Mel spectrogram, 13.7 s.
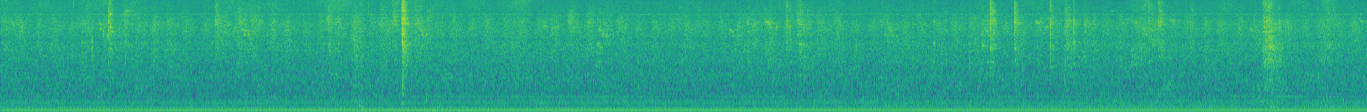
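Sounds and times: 
goats feeding in a stall inside a large barn: 0.0s - 13.6s
milking equipment running: 0.0s - 13.6s.

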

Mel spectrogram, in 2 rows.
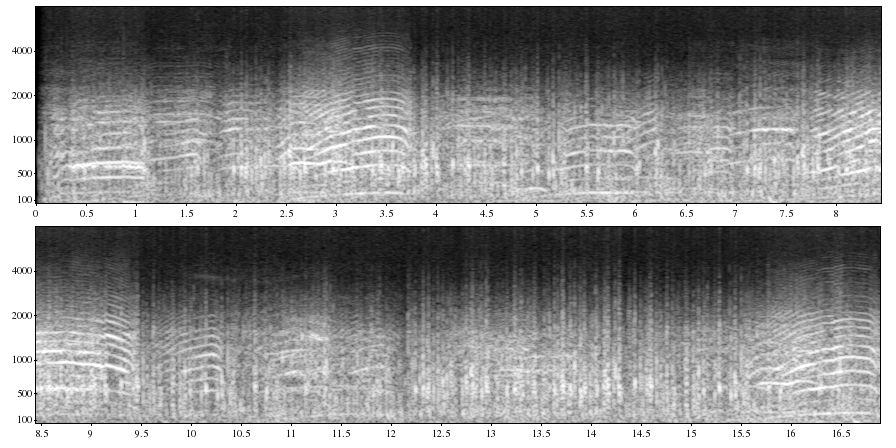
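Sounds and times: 
stampeding cattle herd rumble of hooves: 0.0s - 16.8s.

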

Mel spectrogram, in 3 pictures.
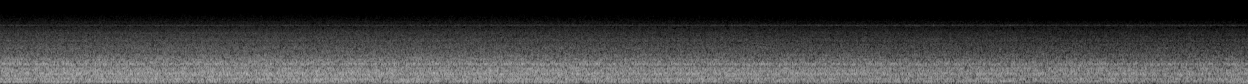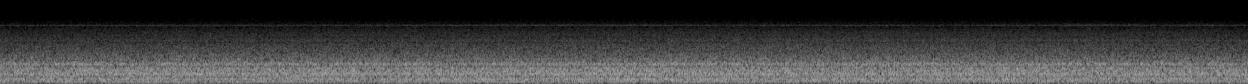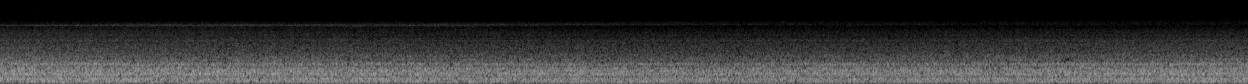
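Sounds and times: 
Gloster Meteor F Mk8 fighter jet flying, interior: 0.0s - 37.4s.

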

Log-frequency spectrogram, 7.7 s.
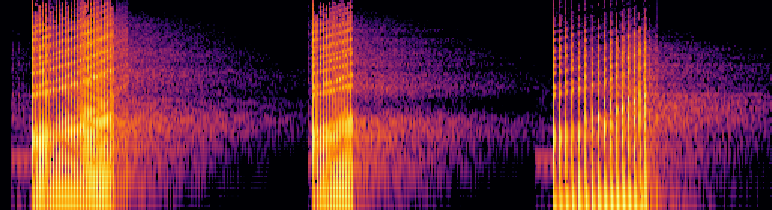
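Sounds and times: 
abstract electronic frog croaks: 0.3s - 1.3s, 3.1s - 3.7s, 5.5s - 7.0s.

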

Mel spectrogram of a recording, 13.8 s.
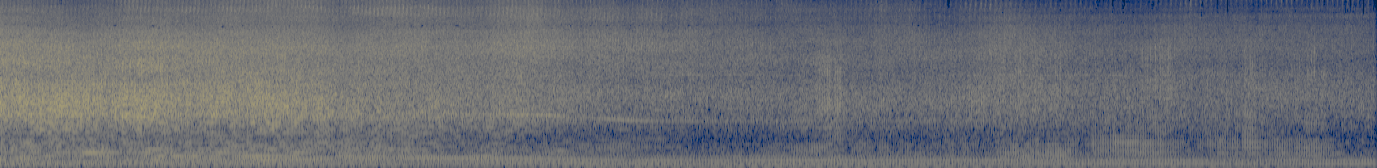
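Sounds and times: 
light propeller aircraft queuing up to take off on a small airfield runway: 0.0s - 13.7s.

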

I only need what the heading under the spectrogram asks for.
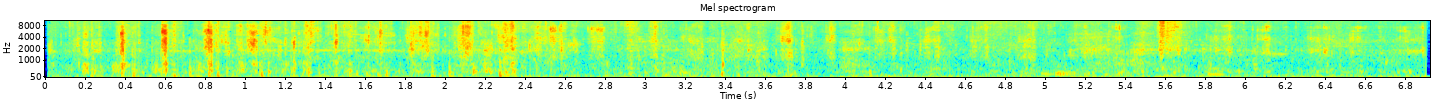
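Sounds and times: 
Boer goat kid bottle feeding: 0.0s - 6.9s.

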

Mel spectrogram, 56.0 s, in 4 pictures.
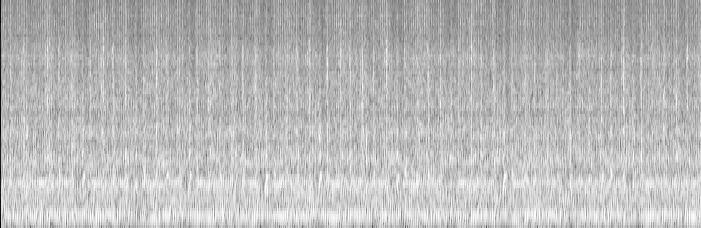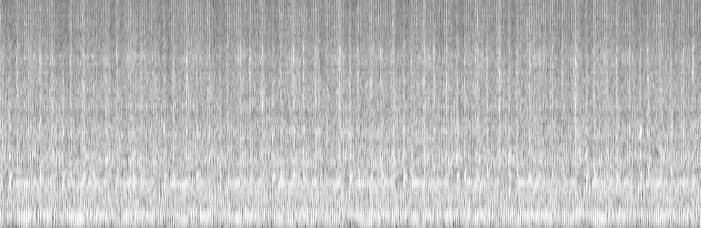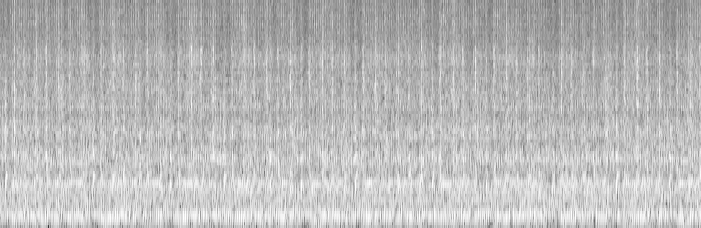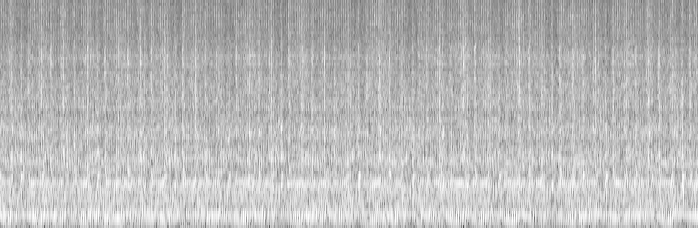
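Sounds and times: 
industrial asphalt machine: 0.0s - 56.0s.

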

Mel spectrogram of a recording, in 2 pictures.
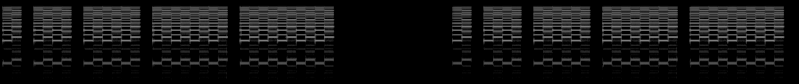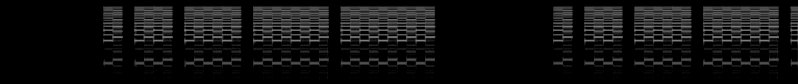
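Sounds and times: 
cell phone ringtone: 0.0s - 3.4s, 4.6s - 7.9s, 9.1s - 12.4s, 13.6s - 15.9s.

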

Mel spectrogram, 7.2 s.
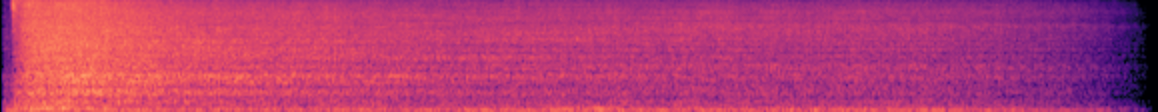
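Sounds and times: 
water sizzling in a very hot pan: 0.0s - 7.2s.

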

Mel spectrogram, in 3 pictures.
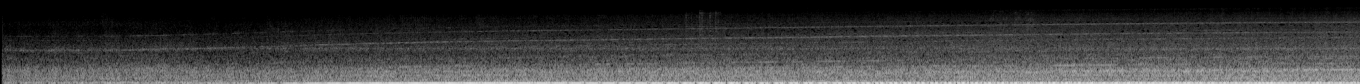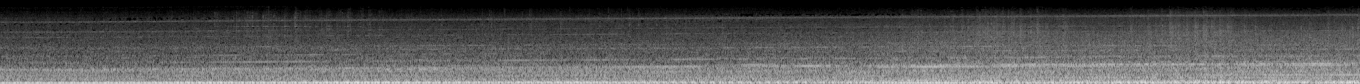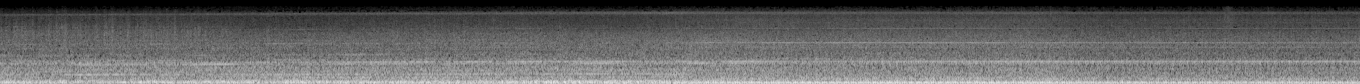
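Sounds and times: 
T Class diesel locomotive powering up: 0.0s - 40.7s.

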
